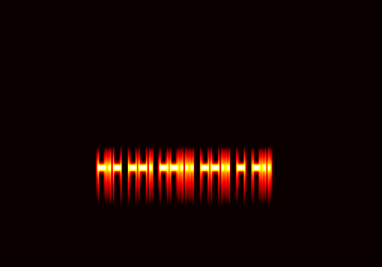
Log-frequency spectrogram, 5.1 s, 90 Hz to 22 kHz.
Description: Morse code, heard as a keyed tone, about 34 wpm, 700 Hz. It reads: KG7ZTD
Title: USA Call Signs - 6 Characters - Repeated 3x - 35wpm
